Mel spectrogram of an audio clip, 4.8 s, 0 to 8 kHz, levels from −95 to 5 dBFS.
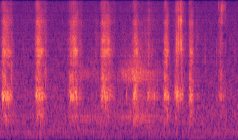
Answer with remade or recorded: remade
